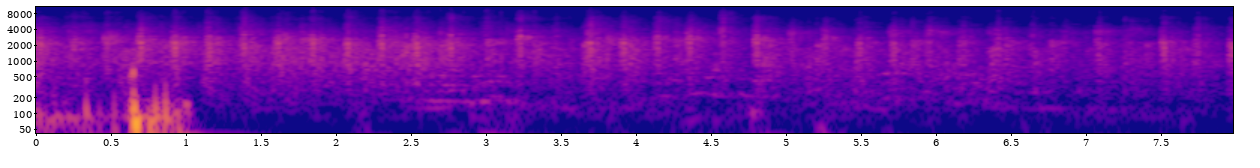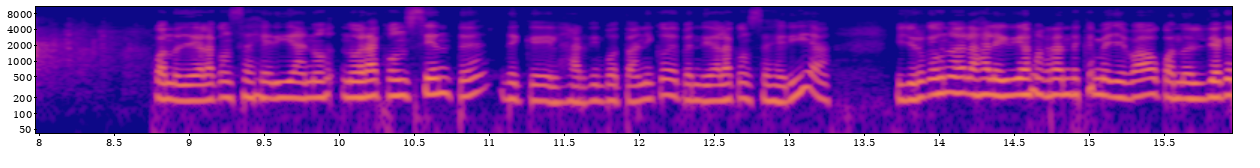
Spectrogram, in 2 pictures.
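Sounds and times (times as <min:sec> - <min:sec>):
audience applause: 0:00.0 - 0:08.8
speech: 0:08.8 - 0:15.9.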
